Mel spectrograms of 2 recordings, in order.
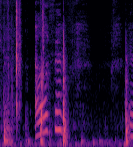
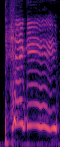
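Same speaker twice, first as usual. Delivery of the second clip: high, loud call to a friend; calling out loudly; excited shout; 8 semitones higher, 5 dB louder than usual. A narrator's reading. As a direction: shout the name out joyfully. Elephant calls to his friend.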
